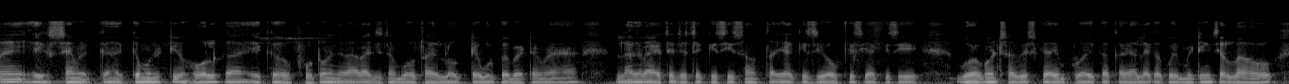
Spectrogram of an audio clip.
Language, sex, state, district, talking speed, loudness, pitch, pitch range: Maithili, male, Bihar, Supaul, 200 wpm, -34 LUFS, 95 Hz, 90-100 Hz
